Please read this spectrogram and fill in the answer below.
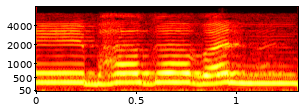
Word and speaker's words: ಭಗವನ್: ಮತ್ತೆ ಹಿ ಎರಡು ರಸ್ವ ಭಗವನ್ ಭಗವನ್ ಭ ಇಲ್ಲಿ ಮಹಾಪ್ರಾಣ ರಸ್ವ ಬ ಬೇಡ ಭ ಎಂದು ಬರಬೇಕು ಭಗವನ್ ವ್ಯಕ್ತ ಅನುಸ್ವಾರದ ಉಚ್ಚಾರಣೆ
